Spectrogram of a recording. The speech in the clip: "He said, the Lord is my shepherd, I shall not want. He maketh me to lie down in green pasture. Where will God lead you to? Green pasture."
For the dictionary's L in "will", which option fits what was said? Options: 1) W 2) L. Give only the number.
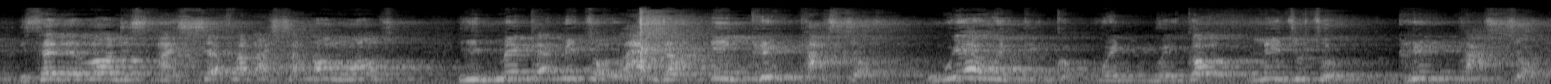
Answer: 1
